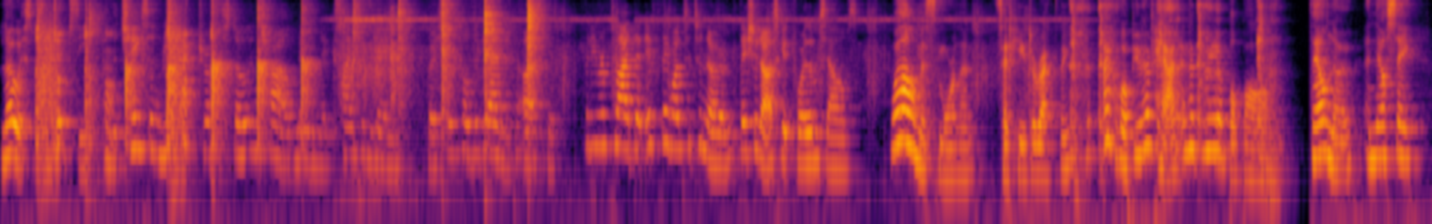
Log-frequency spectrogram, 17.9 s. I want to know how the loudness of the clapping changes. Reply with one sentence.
The volume of the clapping goes down, then up.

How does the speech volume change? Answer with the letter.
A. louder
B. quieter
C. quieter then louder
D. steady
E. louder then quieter
A.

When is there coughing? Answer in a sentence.
The coughing can be heard from 0.4 to 1.4 s, from 2.0 to 2.7 s and from 13.3 to 16.1 s.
